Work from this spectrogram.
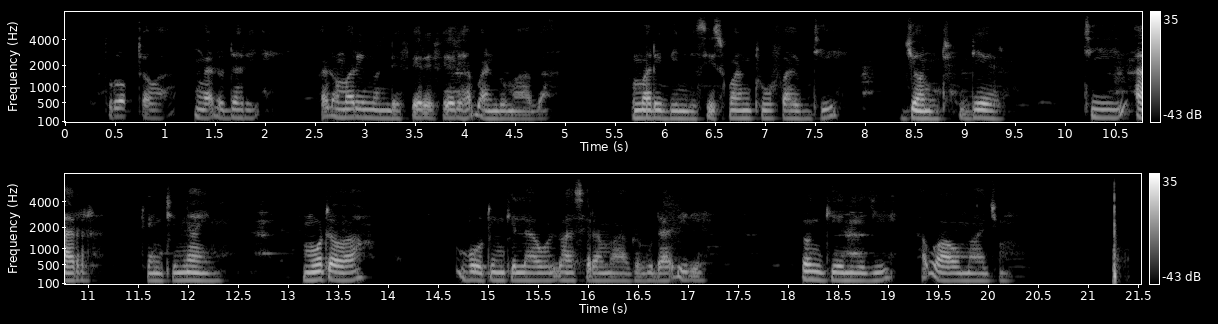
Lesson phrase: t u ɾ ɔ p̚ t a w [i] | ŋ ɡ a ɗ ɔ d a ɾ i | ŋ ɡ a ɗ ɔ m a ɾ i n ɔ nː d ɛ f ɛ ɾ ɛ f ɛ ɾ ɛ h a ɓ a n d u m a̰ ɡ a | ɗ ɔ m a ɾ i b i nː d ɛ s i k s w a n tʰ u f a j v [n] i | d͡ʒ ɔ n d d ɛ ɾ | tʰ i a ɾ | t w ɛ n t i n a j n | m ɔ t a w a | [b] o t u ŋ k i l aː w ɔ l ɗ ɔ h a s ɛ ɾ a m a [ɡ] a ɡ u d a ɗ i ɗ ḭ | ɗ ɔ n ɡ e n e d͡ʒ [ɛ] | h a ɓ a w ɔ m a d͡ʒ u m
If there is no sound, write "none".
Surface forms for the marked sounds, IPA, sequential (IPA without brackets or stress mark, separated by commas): a, d, b, ɡ, i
